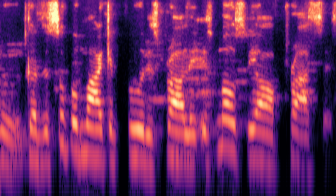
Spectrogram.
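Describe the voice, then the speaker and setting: A man's lively intonation over music in the background. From Panama. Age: 70s. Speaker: raw food chef and wellness educator. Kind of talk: interview. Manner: hesitant, many fillers.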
